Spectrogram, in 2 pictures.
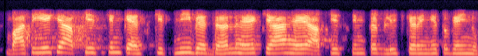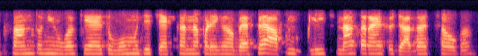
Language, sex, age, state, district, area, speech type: Hindi, female, 18-30, Rajasthan, Jaipur, urban, conversation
